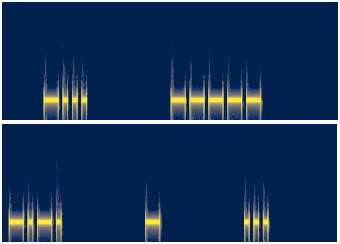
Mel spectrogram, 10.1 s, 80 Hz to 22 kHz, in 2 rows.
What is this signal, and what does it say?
Morse code, heard as a keyed tone, about 17 wpm, spaced as for 6 wpm, 700 Hz. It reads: B0CTS
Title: USA Call Signs - 6 Characters - 6x Character Spacing - 17wpm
